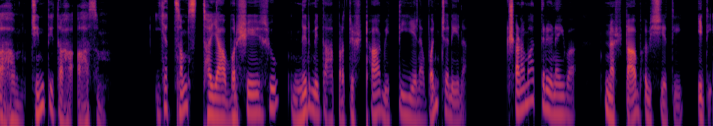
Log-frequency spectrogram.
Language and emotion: Sanskrit, fearful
